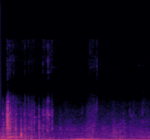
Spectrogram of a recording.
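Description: A pause between speech: a low, steady room hum, with a few faint clicks in the first half-second.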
